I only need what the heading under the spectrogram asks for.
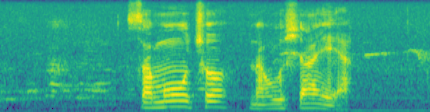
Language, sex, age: Venda, male, 25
